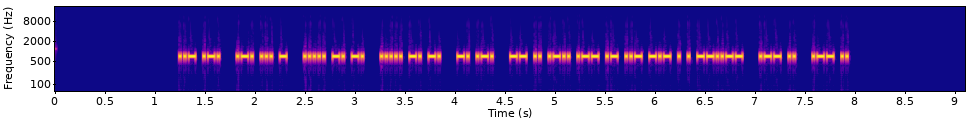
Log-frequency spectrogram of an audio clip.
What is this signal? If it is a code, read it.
Morse code, heard as a keyed tone, about 51 wpm, 700 Hz. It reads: UR RST 5NN 5NN NR MILWAUKEE, WI WI
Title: Practice QSO - Exchange 1 - Beginning - 50wpm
